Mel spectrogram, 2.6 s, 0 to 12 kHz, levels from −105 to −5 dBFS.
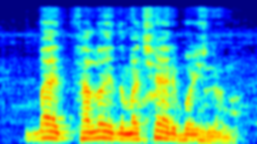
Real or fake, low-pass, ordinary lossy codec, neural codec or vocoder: fake; 9.9 kHz; AAC, 48 kbps; vocoder, 22.05 kHz, 80 mel bands, WaveNeXt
